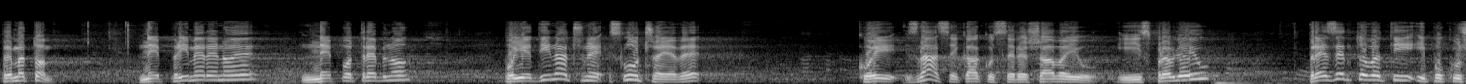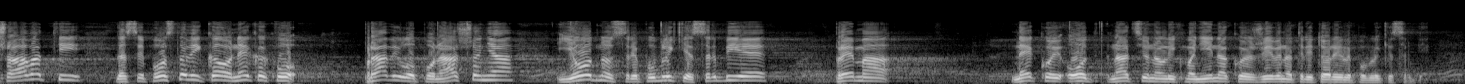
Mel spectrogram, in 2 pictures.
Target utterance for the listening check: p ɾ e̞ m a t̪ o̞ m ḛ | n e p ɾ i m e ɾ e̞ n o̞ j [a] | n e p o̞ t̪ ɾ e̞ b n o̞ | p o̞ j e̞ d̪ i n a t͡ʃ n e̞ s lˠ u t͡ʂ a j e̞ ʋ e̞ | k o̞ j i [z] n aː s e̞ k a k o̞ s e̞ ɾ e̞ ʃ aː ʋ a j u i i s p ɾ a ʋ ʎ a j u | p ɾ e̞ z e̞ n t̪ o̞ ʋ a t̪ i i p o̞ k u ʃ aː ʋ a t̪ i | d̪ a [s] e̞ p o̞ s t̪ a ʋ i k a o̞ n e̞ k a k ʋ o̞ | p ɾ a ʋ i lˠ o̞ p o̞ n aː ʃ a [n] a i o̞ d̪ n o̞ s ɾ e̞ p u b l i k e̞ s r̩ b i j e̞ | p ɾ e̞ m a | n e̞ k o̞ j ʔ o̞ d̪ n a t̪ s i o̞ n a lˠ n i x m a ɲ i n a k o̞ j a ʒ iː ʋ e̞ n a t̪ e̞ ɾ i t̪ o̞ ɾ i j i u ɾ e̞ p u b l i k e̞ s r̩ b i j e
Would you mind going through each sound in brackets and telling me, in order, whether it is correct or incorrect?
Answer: incorrect: e, correct, correct, incorrect: ɲ

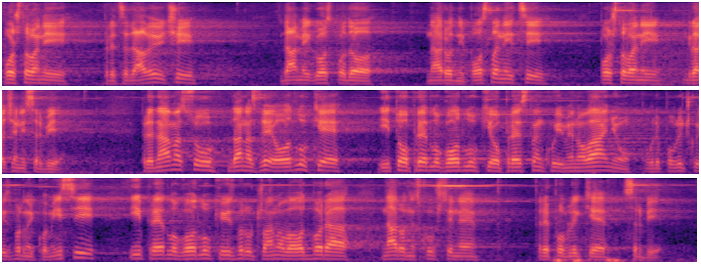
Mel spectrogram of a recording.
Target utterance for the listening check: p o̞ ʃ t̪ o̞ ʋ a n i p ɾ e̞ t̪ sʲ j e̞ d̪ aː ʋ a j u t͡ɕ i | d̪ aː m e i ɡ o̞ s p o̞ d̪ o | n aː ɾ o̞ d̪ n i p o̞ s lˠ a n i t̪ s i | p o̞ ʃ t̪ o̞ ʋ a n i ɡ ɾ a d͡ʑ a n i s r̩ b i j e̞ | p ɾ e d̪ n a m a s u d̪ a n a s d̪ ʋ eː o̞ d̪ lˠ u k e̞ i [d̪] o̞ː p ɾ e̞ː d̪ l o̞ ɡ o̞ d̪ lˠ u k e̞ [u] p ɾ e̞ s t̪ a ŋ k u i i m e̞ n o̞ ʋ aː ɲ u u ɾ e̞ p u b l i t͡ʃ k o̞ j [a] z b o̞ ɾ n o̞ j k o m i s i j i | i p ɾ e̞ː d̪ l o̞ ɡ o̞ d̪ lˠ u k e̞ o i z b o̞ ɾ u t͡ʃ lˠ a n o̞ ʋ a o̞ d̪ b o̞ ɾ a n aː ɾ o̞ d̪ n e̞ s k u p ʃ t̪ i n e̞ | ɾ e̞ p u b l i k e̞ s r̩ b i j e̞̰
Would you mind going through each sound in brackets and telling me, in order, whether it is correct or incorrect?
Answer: incorrect: t̪, incorrect: o, incorrect: i

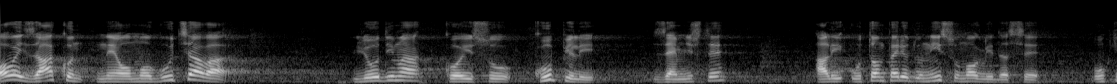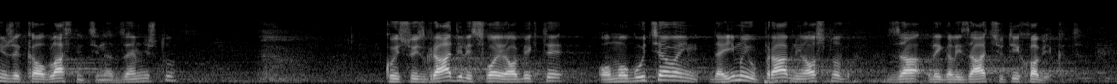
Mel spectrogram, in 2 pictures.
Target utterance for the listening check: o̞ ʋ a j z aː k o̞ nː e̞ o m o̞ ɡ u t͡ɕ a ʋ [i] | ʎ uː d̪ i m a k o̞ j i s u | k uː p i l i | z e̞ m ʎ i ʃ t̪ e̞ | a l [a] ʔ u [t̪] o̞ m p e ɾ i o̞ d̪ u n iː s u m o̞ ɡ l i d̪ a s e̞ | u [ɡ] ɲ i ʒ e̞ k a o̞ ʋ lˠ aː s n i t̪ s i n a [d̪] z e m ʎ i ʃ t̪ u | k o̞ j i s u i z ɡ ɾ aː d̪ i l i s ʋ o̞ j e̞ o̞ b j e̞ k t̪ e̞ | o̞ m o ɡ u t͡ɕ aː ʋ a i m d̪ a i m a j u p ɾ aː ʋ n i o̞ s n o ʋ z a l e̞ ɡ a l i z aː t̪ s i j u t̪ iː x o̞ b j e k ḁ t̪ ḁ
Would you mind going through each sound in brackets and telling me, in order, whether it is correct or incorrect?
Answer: incorrect: a, incorrect: i, correct, incorrect: k, correct

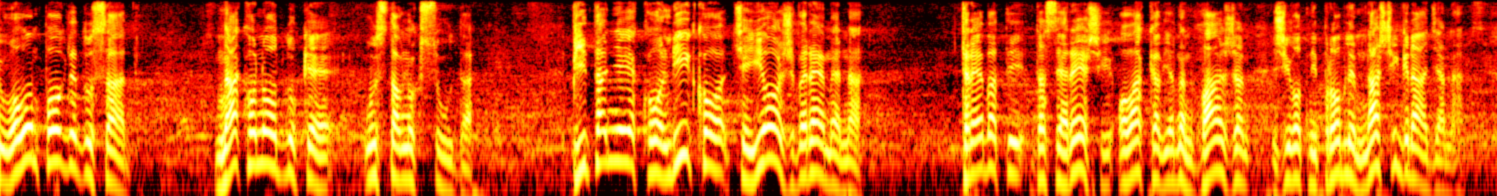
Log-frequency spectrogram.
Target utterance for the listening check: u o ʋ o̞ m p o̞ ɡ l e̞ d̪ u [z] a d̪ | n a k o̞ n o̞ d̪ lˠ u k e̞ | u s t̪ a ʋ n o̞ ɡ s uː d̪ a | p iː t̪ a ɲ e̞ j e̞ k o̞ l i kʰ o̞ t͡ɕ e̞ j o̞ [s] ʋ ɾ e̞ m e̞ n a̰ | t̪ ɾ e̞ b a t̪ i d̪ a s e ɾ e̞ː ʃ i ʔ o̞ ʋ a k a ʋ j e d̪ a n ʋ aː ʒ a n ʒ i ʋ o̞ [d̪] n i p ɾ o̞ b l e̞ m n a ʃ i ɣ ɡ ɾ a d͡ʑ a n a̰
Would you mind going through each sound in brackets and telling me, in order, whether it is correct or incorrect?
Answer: incorrect: s, incorrect: ʃ, incorrect: t̪

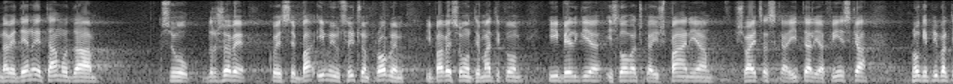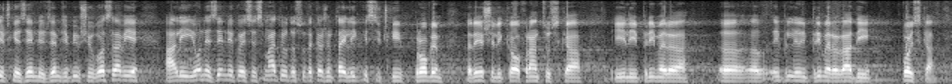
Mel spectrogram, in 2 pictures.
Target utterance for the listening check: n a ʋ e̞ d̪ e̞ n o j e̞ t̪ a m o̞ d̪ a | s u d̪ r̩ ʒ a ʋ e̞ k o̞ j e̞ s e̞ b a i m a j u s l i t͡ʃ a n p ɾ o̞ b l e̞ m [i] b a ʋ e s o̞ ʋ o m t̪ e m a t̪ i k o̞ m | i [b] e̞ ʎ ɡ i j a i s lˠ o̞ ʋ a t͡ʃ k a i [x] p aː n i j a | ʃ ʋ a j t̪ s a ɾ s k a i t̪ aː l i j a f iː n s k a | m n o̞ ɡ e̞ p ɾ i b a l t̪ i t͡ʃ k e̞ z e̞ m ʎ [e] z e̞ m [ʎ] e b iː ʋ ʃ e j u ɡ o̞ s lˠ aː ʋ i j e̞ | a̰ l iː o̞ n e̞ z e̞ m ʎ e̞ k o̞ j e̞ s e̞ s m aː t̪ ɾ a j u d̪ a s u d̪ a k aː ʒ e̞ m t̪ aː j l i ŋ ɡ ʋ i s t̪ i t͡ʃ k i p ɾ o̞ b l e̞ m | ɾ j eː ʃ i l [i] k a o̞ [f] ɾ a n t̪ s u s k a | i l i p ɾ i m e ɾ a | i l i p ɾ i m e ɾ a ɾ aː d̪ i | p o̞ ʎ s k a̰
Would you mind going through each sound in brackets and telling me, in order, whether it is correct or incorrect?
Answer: correct, correct, incorrect: ʃ, correct, correct, correct, correct

